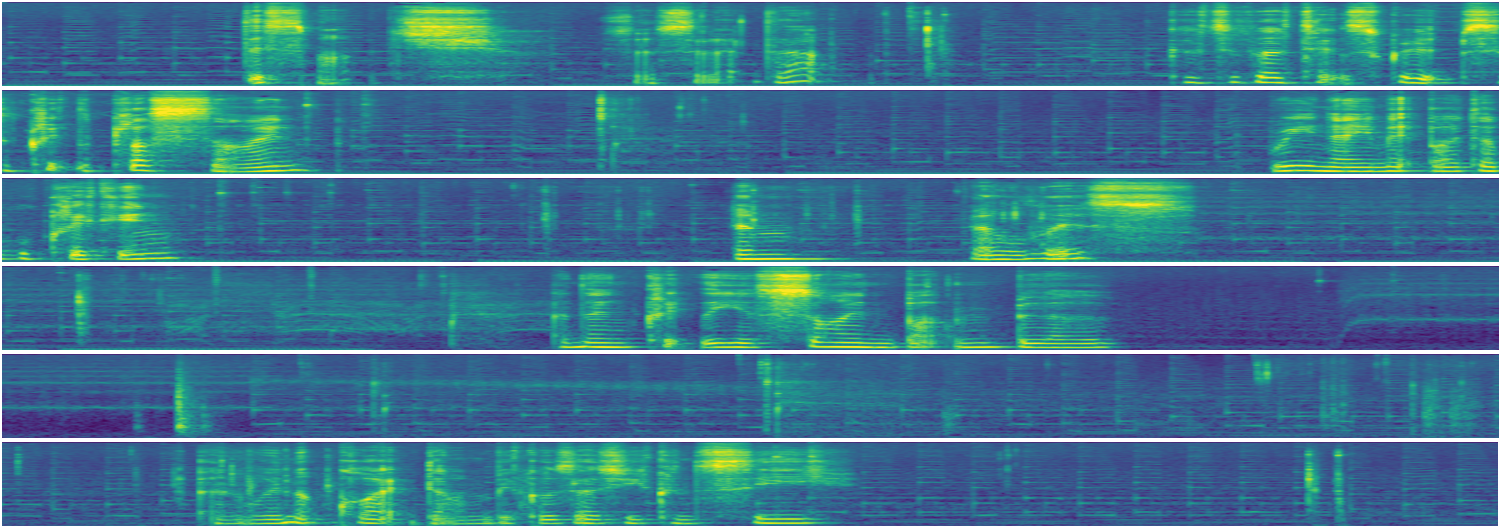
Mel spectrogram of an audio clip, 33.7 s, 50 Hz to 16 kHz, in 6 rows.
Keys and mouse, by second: 7.2 click, 12.5 click, 12.8-18.5 drag, 22.4 click, 29.1 Tab, 30.0-30.5 shift+middle drag, 31.4 click, 33.5 g.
